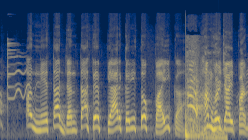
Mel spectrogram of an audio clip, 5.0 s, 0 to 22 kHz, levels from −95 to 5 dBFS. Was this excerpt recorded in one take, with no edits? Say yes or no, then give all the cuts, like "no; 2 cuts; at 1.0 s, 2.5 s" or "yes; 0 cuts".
no; 1 cut; at 3.7 s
